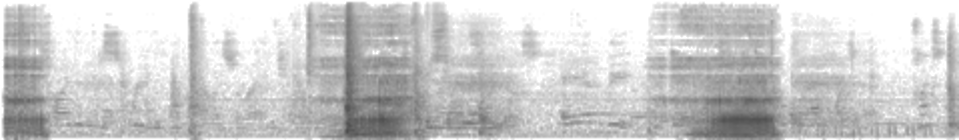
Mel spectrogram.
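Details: Adult man snoring during sleep: two loud, rough snores about four seconds apart over faint room noise.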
